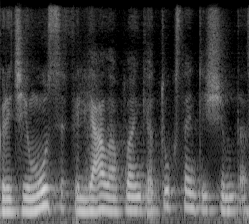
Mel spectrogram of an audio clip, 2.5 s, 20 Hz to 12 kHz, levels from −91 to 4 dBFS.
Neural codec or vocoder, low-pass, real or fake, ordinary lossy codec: codec, 24 kHz, 0.9 kbps, DualCodec; 10.8 kHz; fake; Opus, 64 kbps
